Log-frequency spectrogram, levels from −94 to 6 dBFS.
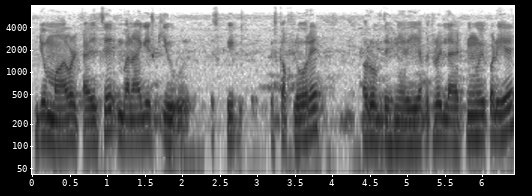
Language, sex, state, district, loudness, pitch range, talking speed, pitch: Hindi, male, Uttar Pradesh, Lucknow, -14 LUFS, 110-130 Hz, 185 wpm, 120 Hz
